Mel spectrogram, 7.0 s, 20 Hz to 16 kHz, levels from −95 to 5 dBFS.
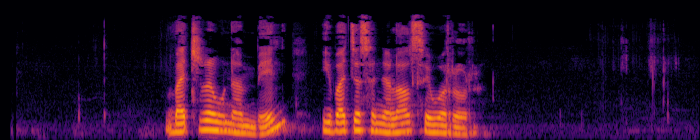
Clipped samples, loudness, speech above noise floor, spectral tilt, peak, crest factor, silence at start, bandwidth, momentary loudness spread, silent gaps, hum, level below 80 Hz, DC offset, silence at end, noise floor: under 0.1%; -22 LUFS; 51 dB; -5.5 dB/octave; -4 dBFS; 20 dB; 1.65 s; 11.5 kHz; 12 LU; none; none; -72 dBFS; under 0.1%; 2.25 s; -71 dBFS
